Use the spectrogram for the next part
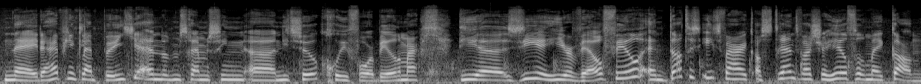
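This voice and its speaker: A woman's voice: mid-range voice, normal speed, close to an everyday voice. Female trendwatcher, played by an actress: breezy, self-absorbed, scatterbrained, slangy; radio satire, light outdoor noise. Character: gushing, self-absorbed, shallow woman trendwatcher interviewed while shopping. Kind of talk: mock street interview in radio satire. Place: outdoors on a shopping street.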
